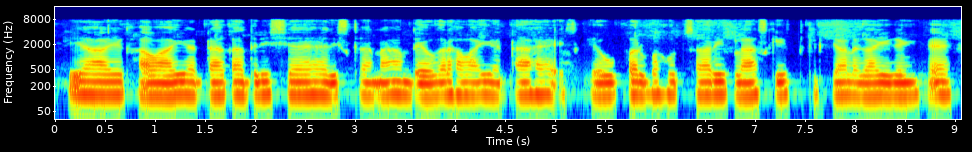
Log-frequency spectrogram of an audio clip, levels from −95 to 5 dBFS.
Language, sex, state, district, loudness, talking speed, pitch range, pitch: Hindi, male, Jharkhand, Deoghar, -17 LUFS, 150 wpm, 120-125 Hz, 125 Hz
